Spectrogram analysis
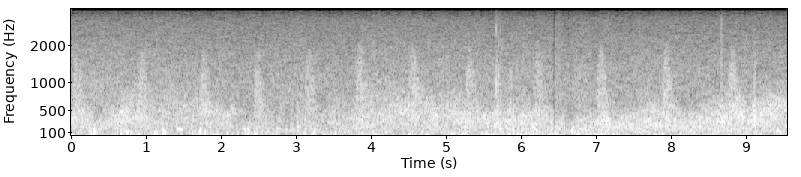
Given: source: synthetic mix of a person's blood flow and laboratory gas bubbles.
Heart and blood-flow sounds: Doppler ultrasound of blood flow; subclavian vein
1.39-1.64 s: bubbles
2.91-3.22 s: bubbles
4.47-4.54 s: bubbles
5.60-5.94 s: bubbles
9.34-9.50 s: bubbles
From the record:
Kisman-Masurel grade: 122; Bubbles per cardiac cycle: 1 to 2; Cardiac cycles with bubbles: 10 to 50%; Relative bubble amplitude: moderate (0.250 to 0.450); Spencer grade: 2 (many but less than half of the cardiac periods contain bubble signals, singularly or in groups); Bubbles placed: anywhere in the cardiac cycle

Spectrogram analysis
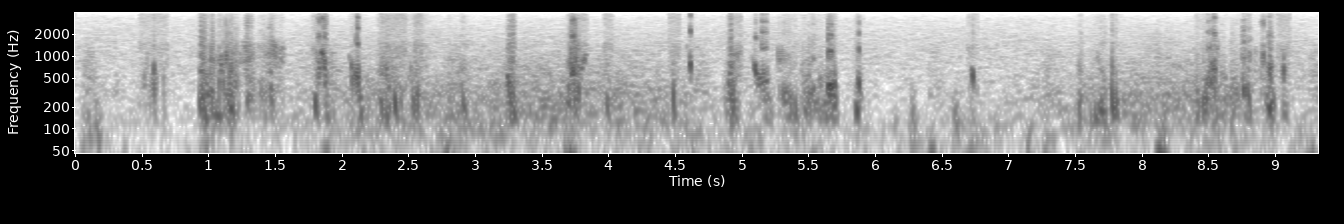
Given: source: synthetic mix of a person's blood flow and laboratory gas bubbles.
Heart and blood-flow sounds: Doppler ultrasound of blood flow; subclavian vein
0.48-0.70 s: bubbles
0.90-1.58 s: bubbles
1.77-1.94 s: bubbles
2.04-2.19 s: bubbles
2.25-2.67 s: bubbles
2.79-2.96 s: bubbles
3.22-3.33 s: bubbles
3.66-3.85 s: bubbles
3.95-4.04 s: bubbles
4.45-4.54 s: bubbles
4.57-4.66 s: bubbles
4.84-5.00 s: bubbles
5.07-5.74 s: bubbles
5.83-5.92 s: bubbles
6.68-6.77 s: bubbles
7.50-7.57 s: bubbles
7.60-7.86 s: bubbles
8.39-9.11 s: bubbles
From the record:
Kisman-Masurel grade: 243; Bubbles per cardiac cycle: several, 3 to 8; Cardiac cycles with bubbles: 100%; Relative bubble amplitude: loud (0.450 to 0.775); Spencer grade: 3 (all of the cardiac periods contain showers or single bubble signals, but not dominating or overriding the cardiac motion signals); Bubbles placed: anywhere in the cardiac cycle

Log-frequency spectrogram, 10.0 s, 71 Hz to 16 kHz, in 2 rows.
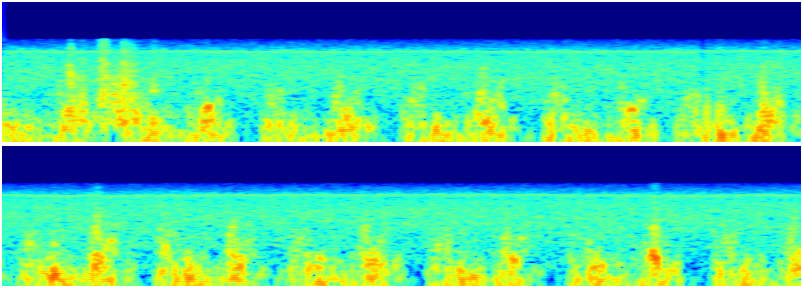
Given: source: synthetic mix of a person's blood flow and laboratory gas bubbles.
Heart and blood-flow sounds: Doppler ultrasound of blood flow; precordium
0.39-1.01 s: bubbles
From the record:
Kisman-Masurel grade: 212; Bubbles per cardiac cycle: several, 3 to 8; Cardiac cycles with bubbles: 1 to 10%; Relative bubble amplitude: moderate (0.250 to 0.450); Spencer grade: 1 (occasional bubble signal discernible with the cardiac motion signal, with majority of cardiac periods free of bubbles); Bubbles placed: anywhere in the cardiac cycle

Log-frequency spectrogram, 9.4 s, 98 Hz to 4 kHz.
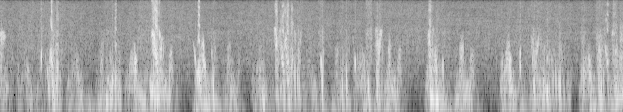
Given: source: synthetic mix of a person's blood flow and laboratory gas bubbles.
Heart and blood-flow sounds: Doppler ultrasound of blood flow; precordium
0.00-0.10 s: bubbles
0.59-0.93 s: bubbles
1.56-1.84 s: bubbles
2.07-2.49 s: bubbles
2.89-3.06 s: bubbles
3.16-3.25 s: bubbles
3.88-3.99 s: bubbles
4.11-4.54 s: bubbles
4.78-4.88 s: bubbles
5.09-5.25 s: bubbles
5.29-5.37 s: bubbles
5.48-5.58 s: bubbles
5.61-5.76 s: bubbles
6.41-6.68 s: bubbles
7.76-7.84 s: bubbles
7.96-8.49 s: bubbles
8.70-8.79 s: bubbles
8.93-9.36 s: bubbles
From the record:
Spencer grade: 3 (all of the cardiac periods contain showers or single bubble signals, but not dominating or overriding the cardiac motion signals); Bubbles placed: only in the low amplitude regions of the cardiac cycle

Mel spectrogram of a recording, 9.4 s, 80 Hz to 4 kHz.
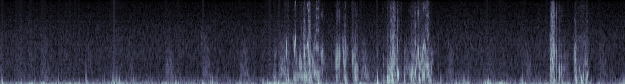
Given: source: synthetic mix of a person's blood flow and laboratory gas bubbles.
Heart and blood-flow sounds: Doppler ultrasound of blood flow; subclavian vein
4.26-4.88 s: bubbles
5.01-5.24 s: bubbles
5.26-5.38 s: bubbles
5.73-6.02 s: bubbles
6.12-6.50 s: bubbles
8.23-8.48 s: bubbles
8.60-8.85 s: bubbles
From the record:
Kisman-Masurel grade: 222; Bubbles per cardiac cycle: several, 3 to 8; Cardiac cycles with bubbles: 10 to 50%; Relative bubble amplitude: moderate (0.250 to 0.450); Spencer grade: 2 (many but less than half of the cardiac periods contain bubble signals, singularly or in groups); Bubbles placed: anywhere in the cardiac cycle

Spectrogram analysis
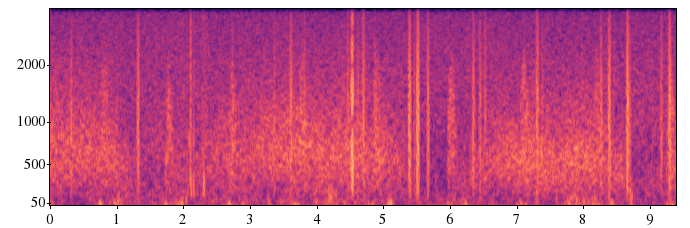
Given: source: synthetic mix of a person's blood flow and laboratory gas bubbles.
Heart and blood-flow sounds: Doppler ultrasound of blood flow; subclavian vein
2.06-2.23 s: bubbles
2.27-2.37 s: bubbles
From the record:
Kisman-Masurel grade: 112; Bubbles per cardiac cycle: 1 to 2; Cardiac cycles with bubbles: 1 to 10%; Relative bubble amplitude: moderate (0.250 to 0.450); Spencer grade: 1 (occasional bubble signal discernible with the cardiac motion signal, with majority of cardiac periods free of bubbles); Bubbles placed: anywhere in the cardiac cycle

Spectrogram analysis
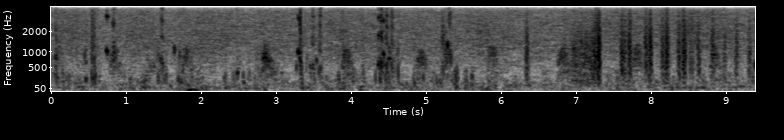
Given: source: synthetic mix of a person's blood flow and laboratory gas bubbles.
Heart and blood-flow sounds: Doppler ultrasound of blood flow; subclavian vein
0.00-0.21 s: bubbles
0.43-0.68 s: bubbles
0.72-0.88 s: bubbles
1.26-1.58 s: bubbles
1.62-1.84 s: bubbles
2.46-2.93 s: bubbles
3.25-3.65 s: bubbles
3.81-3.95 s: bubbles
4.00-4.07 s: bubbles
4.11-4.21 s: bubbles
4.30-4.68 s: bubbles
4.82-5.02 s: bubbles
5.07-5.44 s: bubbles
9.33-9.40 s: bubbles
From the record:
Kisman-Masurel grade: 232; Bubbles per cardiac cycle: several, 3 to 8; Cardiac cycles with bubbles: 50 to 99%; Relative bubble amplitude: moderate (0.250 to 0.450); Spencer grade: 3 (all of the cardiac periods contain showers or single bubble signals, but not dominating or overriding the cardiac motion signals); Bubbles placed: anywhere in the cardiac cycle

